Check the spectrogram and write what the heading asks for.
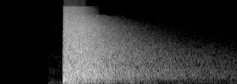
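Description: A single gunshot: one sharp, very loud bang about half a second in that rings out and fades away over about two seconds.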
